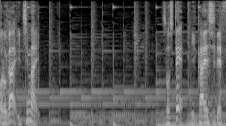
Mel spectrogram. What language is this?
Japanese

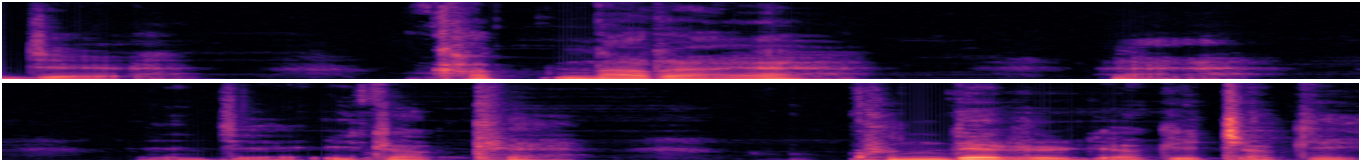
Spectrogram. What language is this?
Korean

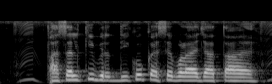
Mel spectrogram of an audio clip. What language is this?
Hindi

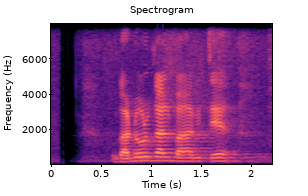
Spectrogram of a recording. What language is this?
Sinhala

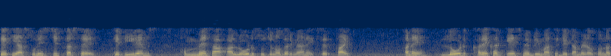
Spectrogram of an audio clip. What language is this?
Gujarati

